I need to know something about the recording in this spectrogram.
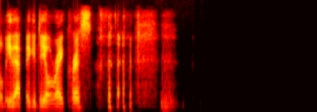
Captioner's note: laughter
